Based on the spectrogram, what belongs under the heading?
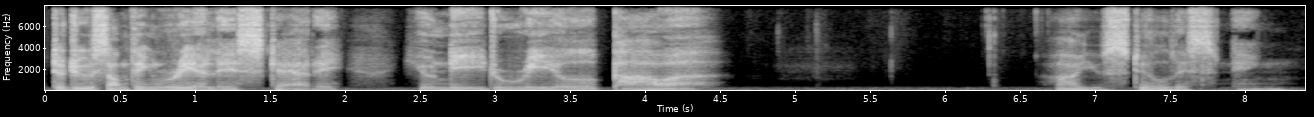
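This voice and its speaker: An actor playing a decaying, skeletal alien villain in an audio drama monologue, charming, sinister and self-pitying, confiding in the listener with sardonic relish. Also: male voice, sits low, very animated, creaky, breathy edge, full character voice. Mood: dark, threatening, then conspiratorial. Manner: theatrical, confiding, sardonic, drawn-out menacing phrases.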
